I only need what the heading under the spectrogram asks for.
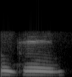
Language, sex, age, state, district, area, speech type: Hindi, female, 30-45, Bihar, Samastipur, urban, conversation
